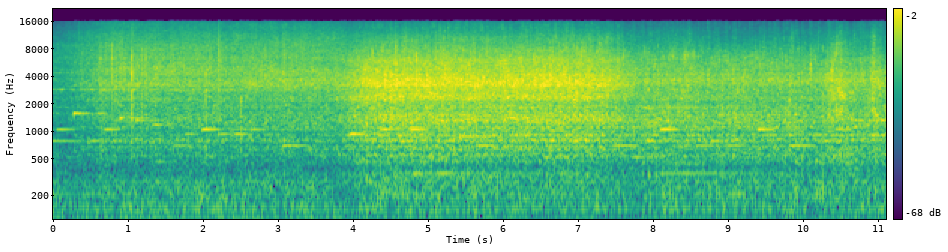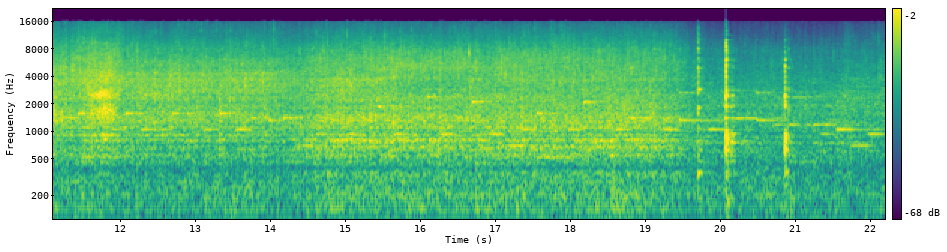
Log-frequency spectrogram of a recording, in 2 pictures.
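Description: Flour-coated beef rolls sizzling in hot oil in a frying pan, a steady hiss that swells for a few seconds early on as more rolls go in. The sizzle drops away shortly before the end, followed by a few sharp clicks.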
